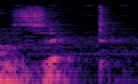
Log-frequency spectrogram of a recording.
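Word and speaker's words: Aset: the sister wife is known to the greeks as isis i prefer the pronunciation of azet there are other pronunciations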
